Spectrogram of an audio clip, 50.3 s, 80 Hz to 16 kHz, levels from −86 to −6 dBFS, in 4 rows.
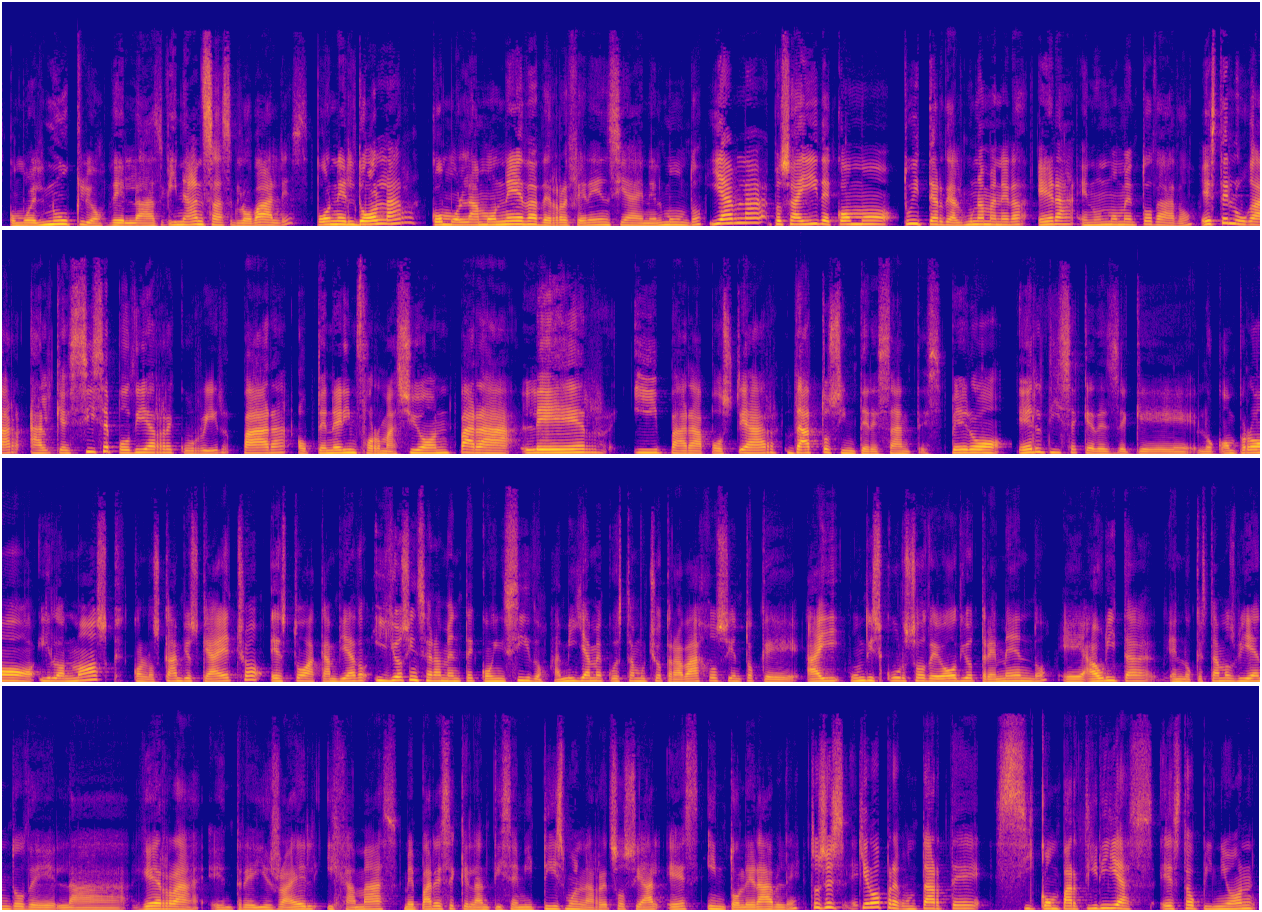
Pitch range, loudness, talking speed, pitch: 175-215 Hz, -22 LUFS, 145 wpm, 195 Hz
